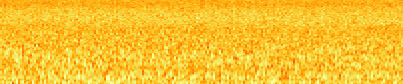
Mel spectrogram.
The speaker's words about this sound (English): As you draw near, you hear the cascade of water flowing on the rocks.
